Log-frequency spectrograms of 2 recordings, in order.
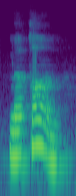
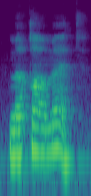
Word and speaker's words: maqam: You can also hear how they're set, you can also pronunciation. Maqam. Maqamat.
